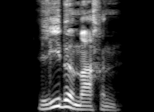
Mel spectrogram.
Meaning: make love (to engage in sexual intercourse)
- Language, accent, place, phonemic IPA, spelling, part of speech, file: German, Germany, Berlin, /ˈliːbə‿ˌmaxŋ/, Liebe machen, verb, De-Liebe machen.ogg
